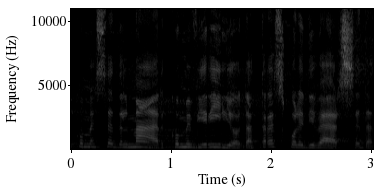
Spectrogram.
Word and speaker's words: Virilio: Il professor Paul Virilio, che in Francia pronunciano Virilio ma ormai in Italia si dice Virilio, è un filosofo che si occupa in particolare di catastrofi, la filosofia della catastrofe.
